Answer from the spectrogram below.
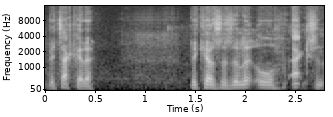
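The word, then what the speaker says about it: bitácora: can get it before me hey Siri what's bitakura in English all right thank you Craig the binnacle so this is the binnacle and it's pronounced bitakera because there's a little action on the a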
